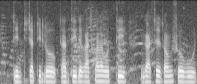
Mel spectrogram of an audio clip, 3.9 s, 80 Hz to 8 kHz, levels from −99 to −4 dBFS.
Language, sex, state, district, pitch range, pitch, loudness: Bengali, male, West Bengal, Paschim Medinipur, 140-150 Hz, 145 Hz, -15 LUFS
